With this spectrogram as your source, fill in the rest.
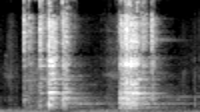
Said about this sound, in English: It's a nice stainless steel pan.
